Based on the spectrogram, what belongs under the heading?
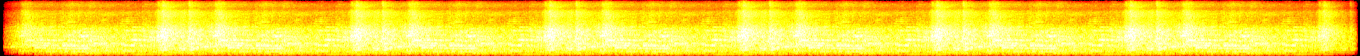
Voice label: Cantonese U look like Prince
